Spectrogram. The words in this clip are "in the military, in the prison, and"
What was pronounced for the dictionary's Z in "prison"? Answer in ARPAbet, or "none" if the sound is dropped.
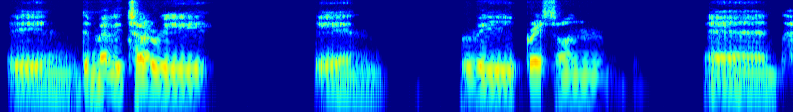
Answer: S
